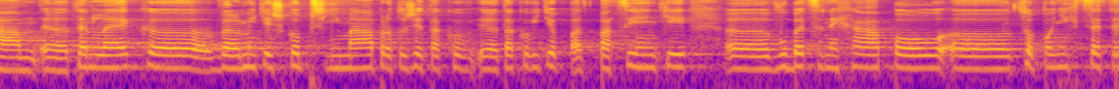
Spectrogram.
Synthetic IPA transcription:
ʔat̪ɛnlɛːkvɛlmɪcɛʃko̞pr̝̥ɪjːmaːpɾo̞t̪o̞ʒɛt̪akot̪akoviːt̪opat͡sɪjɛɲcɪ | vuːbɛt͡snɛxaːpowt͡so̞po̞ɲɪxt͡sɛt̪ɛ

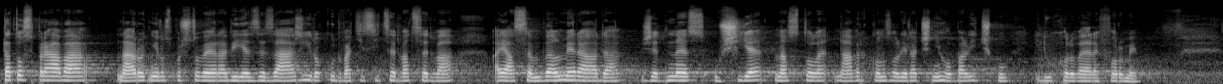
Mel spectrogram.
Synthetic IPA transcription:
t̪at̪o̞spɾaːva | naːɾo̞dɲiːɾo̞spo̞t͡ʃt̪o̞vɛːɾadɪjɛzɛzaːr̝iːɾo̞kudvacɪsiːt͡sɛdvat͡sɛdva | ʔa̰jaːsɛmvɛlmɪɾaːda | ʒɛdnɛsʔuʃjɛnast̪o̞lɛnaːvr̩xko̞nzo̞lɪdat͡ʃɲiːɦo̞baliːt͡ʃku | ʔɪduːxo̞do̞vɛːɾɛfo̞ɾmɪ

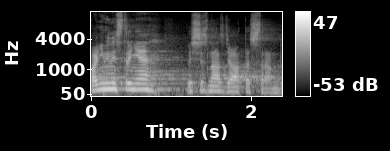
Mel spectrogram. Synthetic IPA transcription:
paɲiːmɪnɪst̪ɾɪɲɛ | vɪsɪznaːzɟɛlaːt̪ɛsɾa̰ndu

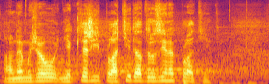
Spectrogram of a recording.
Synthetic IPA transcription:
ʔanɛmuːʒowɲɛkt̪ɛriːplacɪt̪ad̪ɾuziːnɛplacɪt̪

